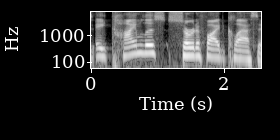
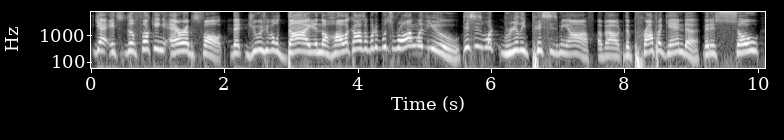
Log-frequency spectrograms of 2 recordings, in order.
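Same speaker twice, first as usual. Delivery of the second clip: ordinary talk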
